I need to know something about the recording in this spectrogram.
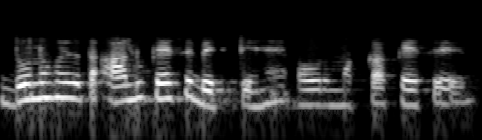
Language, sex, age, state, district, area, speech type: Hindi, female, 30-45, Bihar, Samastipur, rural, conversation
